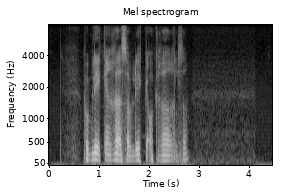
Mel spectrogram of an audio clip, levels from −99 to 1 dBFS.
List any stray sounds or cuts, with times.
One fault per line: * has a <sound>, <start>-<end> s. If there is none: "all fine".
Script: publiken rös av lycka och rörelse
all fine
